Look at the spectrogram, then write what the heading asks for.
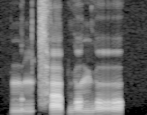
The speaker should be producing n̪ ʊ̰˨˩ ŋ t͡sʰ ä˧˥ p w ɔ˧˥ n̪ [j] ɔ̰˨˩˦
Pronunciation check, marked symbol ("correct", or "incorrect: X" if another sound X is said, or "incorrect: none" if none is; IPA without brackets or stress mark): incorrect: w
